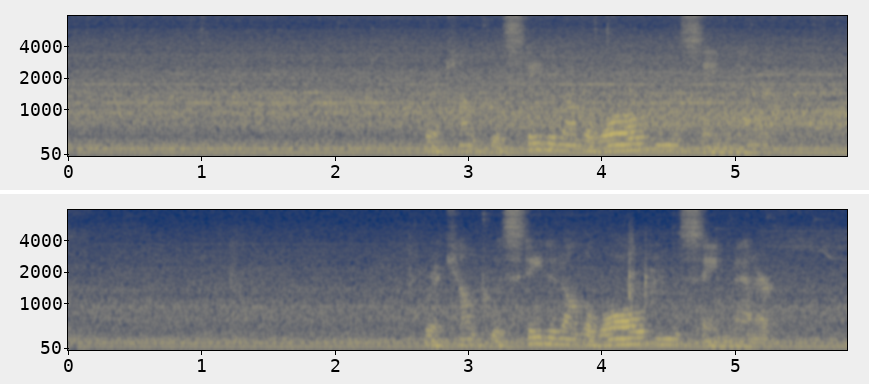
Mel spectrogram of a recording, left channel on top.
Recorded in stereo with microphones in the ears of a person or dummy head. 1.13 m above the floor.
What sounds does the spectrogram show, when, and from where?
2.7 s a man speaking: 15° left (ahead or behind), 4 m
